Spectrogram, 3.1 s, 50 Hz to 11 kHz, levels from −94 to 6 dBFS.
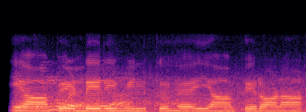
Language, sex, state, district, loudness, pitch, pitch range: Hindi, female, Haryana, Rohtak, -14 LUFS, 210 Hz, 200-215 Hz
